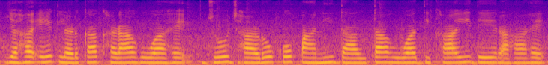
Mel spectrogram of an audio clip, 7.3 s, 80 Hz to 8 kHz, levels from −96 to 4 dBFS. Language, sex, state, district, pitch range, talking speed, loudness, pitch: Hindi, female, Maharashtra, Chandrapur, 210-230 Hz, 130 wpm, -15 LUFS, 215 Hz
